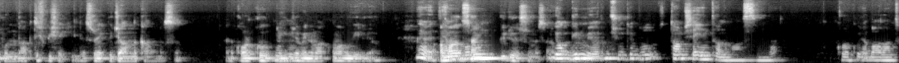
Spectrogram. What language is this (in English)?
Turkish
